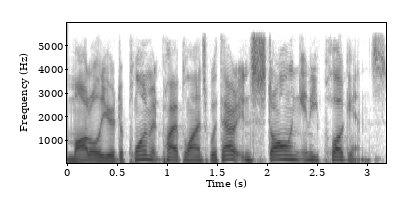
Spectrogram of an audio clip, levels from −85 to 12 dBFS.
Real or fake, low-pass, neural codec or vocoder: real; 5.4 kHz; none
